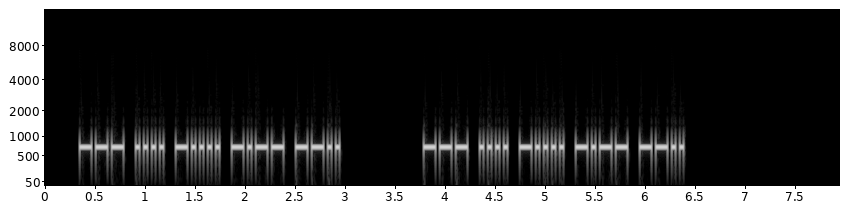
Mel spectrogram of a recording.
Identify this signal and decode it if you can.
Morse code, heard as a keyed tone, about 32 wpm, 700 Hz. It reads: OH6YZ OH6YZ
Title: DXCC-100 Call Signs - 5 Characters - Repeated 2x - 30wpm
